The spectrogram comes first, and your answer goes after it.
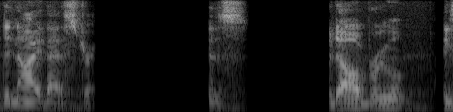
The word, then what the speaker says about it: Brujan: Rays would have Luis Patino and Vidal Bruce. See, I automatically would deny that straight. Because Vidal Brujan.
